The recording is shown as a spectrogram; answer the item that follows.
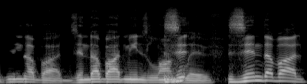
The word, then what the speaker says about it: Zindabad: At least Pakistan's how do you say it? Zinzabad? It's called Zindabad.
